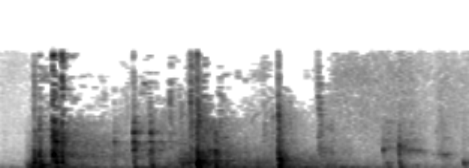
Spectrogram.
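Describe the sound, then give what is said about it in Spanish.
A prison cell door opens with a few sharp clunks and rattles from its mechanism, spaced irregularly and fairly quiet, with no voices. “Se abre su celda.”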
